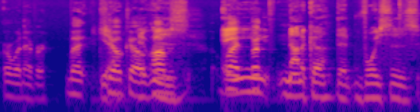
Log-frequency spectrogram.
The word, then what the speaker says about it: Kyoko: Kyoko. Kyoko. But it's spelled it's Kyouko. So that's a different way how they usually spell Kyoko. And I was like, Koyuko or whatever. But Kyoko.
